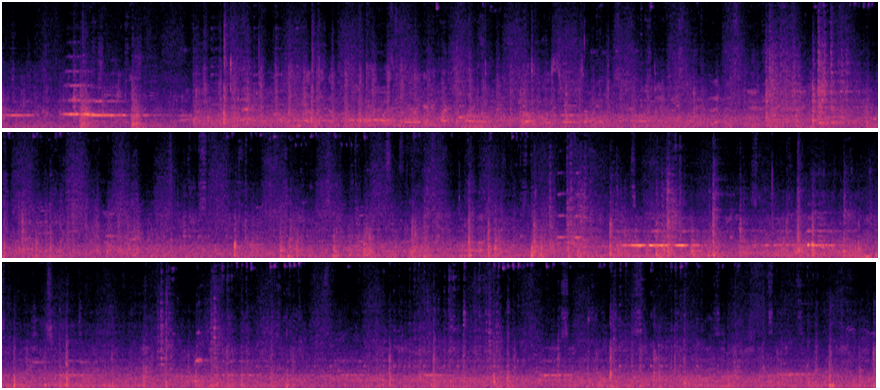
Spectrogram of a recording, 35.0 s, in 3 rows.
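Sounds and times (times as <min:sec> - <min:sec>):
high wheel squeals: 0:00.0 - 0:02.3, 0:19.0 - 0:23.1
wheels rumbling on rail: 0:00.0 - 0:35.0
clicks over rail joints: 0:01.0 - 0:09.4, 0:10.0 - 0:35.0.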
